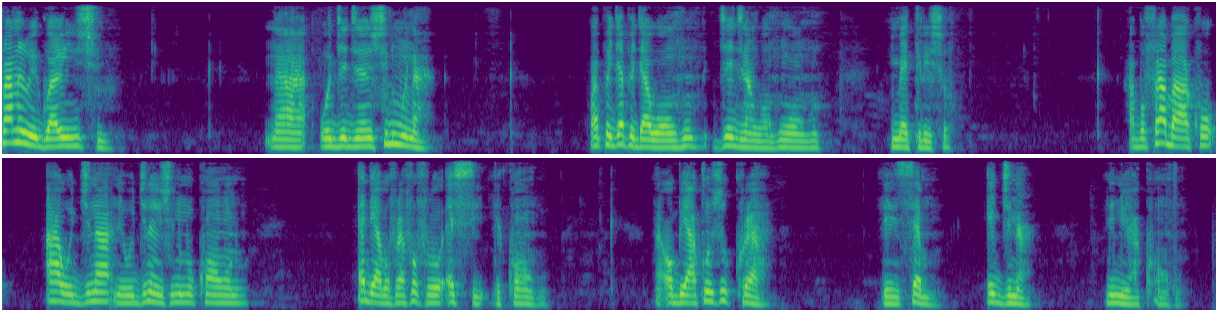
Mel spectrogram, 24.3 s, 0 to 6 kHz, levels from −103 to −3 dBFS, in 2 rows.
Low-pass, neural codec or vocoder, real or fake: 5.4 kHz; none; real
